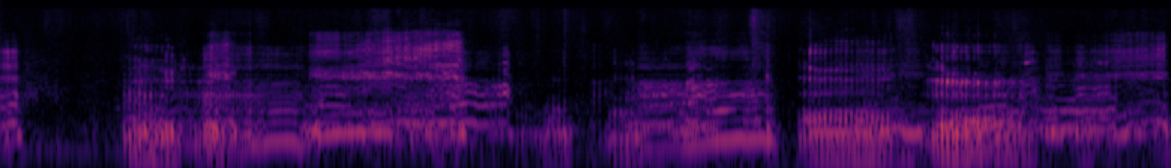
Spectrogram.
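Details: A pig grunts almost continuously in rough, throaty, harmonic bursts. The calls waver in pitch, with a short break around the fifth second.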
